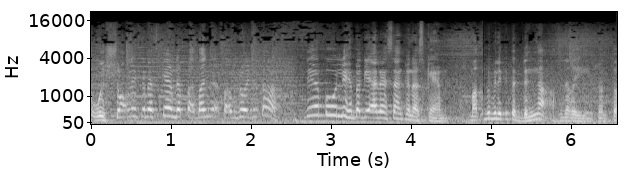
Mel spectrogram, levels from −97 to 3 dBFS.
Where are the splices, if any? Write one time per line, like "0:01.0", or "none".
0:04.9

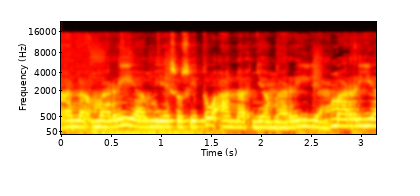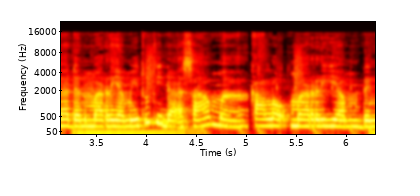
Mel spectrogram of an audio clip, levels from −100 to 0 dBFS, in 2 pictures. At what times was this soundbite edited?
0:02.7
0:05.0

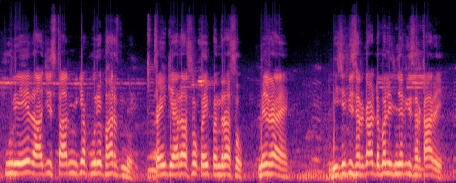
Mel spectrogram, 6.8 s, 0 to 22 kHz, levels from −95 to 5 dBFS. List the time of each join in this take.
none

